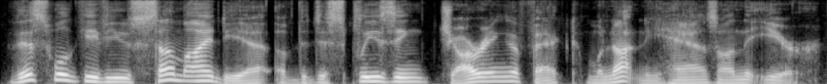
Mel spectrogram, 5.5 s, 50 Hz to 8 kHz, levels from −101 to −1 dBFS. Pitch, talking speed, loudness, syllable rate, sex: 125 Hz, 175 wpm, -18 LUFS, 4.6 syllables/s, male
